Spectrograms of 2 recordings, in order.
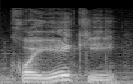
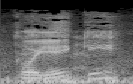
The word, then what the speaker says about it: Coyhaique: we just came from koyeki it sounds like it sounds like a bad pronunciation of karaoke oh yeah oh yeah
